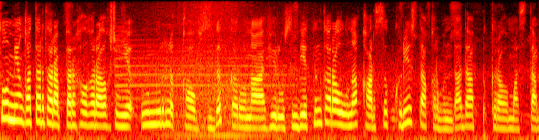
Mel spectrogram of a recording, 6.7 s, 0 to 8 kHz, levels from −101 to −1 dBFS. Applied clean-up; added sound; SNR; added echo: none; Car passing by + Trumpet; 20 dB; none.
